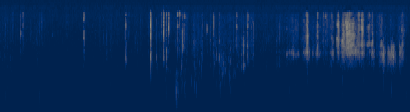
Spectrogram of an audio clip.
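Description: Quiet handling of a hardcover picture book: scattered soft taps and clicks, then a denser rustle of the pages being turned from about six seconds in.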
